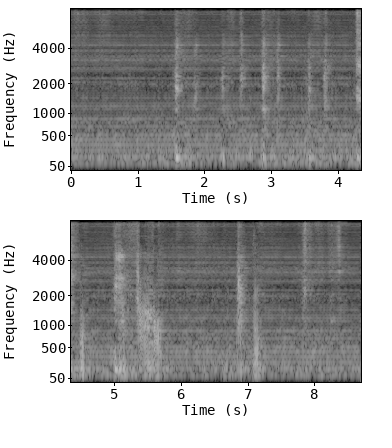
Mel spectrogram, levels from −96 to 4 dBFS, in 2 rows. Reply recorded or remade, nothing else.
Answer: remade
